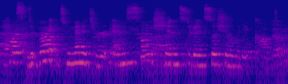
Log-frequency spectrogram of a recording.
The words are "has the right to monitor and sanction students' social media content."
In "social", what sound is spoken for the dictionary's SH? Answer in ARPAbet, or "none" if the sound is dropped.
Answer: SH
